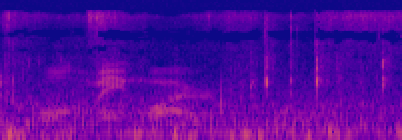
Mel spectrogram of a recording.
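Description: A man's voice talking at a distance, hard to make out, over wind rumbling on the microphone.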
